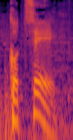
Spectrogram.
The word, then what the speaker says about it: Coetzee: Coetzee, el sudafricano, Coetzee,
